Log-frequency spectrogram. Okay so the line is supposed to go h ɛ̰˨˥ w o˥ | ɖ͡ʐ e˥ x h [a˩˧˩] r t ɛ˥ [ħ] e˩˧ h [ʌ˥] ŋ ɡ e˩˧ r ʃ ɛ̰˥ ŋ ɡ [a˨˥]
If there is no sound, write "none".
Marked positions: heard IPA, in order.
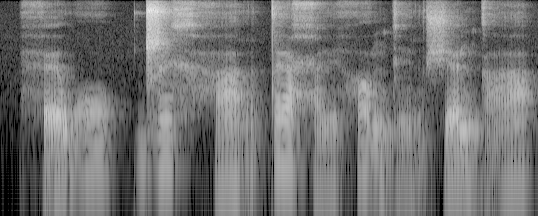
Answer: a˩˧˩, ħ, ʌ˥, a˨˥

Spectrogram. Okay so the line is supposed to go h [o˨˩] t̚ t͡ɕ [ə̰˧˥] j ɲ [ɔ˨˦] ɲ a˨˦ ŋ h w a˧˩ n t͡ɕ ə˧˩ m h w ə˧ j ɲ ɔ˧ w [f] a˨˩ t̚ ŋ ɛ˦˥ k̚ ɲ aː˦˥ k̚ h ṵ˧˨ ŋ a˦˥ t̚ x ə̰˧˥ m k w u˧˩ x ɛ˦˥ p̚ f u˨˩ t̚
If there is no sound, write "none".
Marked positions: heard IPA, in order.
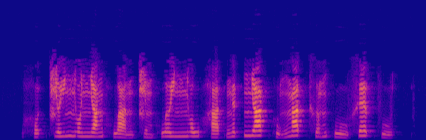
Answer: o˨˩, ə˨˦, ɔ˧, h

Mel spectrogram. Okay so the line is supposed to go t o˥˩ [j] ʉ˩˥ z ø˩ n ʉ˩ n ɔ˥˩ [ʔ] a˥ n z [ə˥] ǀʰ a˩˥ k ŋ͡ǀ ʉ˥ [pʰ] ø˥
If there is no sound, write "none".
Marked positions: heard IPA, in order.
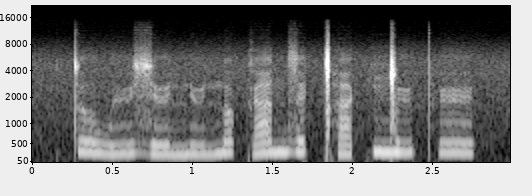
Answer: w, k, ə˥, pʰ

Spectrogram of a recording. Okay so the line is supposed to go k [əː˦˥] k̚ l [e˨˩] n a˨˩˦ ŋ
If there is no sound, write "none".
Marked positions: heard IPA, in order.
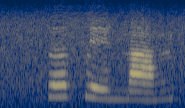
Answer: əː˦˥, e˨˩

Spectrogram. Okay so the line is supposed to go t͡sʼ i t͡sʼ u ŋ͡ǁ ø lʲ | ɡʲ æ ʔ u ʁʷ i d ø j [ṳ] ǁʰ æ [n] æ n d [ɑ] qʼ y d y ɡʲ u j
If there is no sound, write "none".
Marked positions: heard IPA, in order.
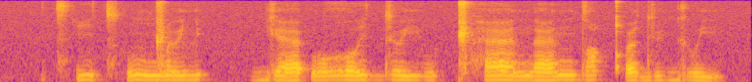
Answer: u, n, ɑ

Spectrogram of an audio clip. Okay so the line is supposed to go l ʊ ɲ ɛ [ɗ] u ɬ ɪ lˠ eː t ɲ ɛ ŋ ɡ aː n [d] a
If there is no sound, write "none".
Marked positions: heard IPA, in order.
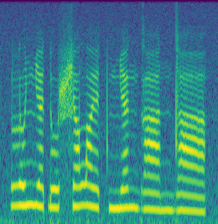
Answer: ɗ, d

